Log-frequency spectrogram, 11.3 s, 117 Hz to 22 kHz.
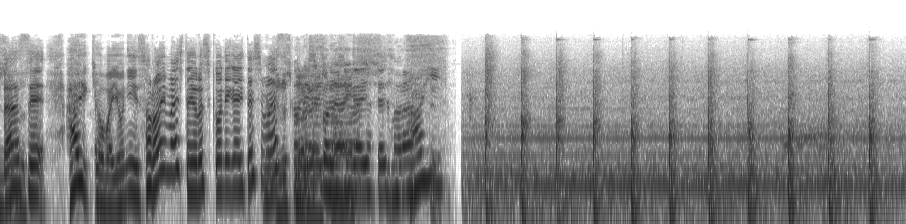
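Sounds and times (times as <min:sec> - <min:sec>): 
speech: 0:00.0 - 0:05.6
low workshop hum: 0:05.8 - 0:11.3
hammer striking iron to forge fire tongs: 0:06.0 - 0:11.3.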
